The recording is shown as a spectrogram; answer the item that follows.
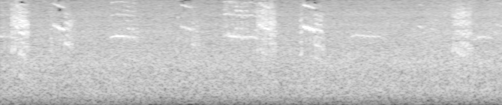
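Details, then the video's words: Close-up of an adult white-fronted tern coming in to its nesting ledge to feed its young: grating, scratchy notes mixed with brief high whistled squeaks, several in quick irregular succession against soft outdoor hiss. "White-Fronted Tern. CU Calls From Adult As It Comes To Nesting Ledge To Feed F"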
